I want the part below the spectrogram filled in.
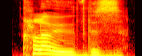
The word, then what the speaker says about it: clothes: 第二个是浊辅音 z，在发这个音的时候声带也需要震动，所以 THES 就读成 thes， clothes。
